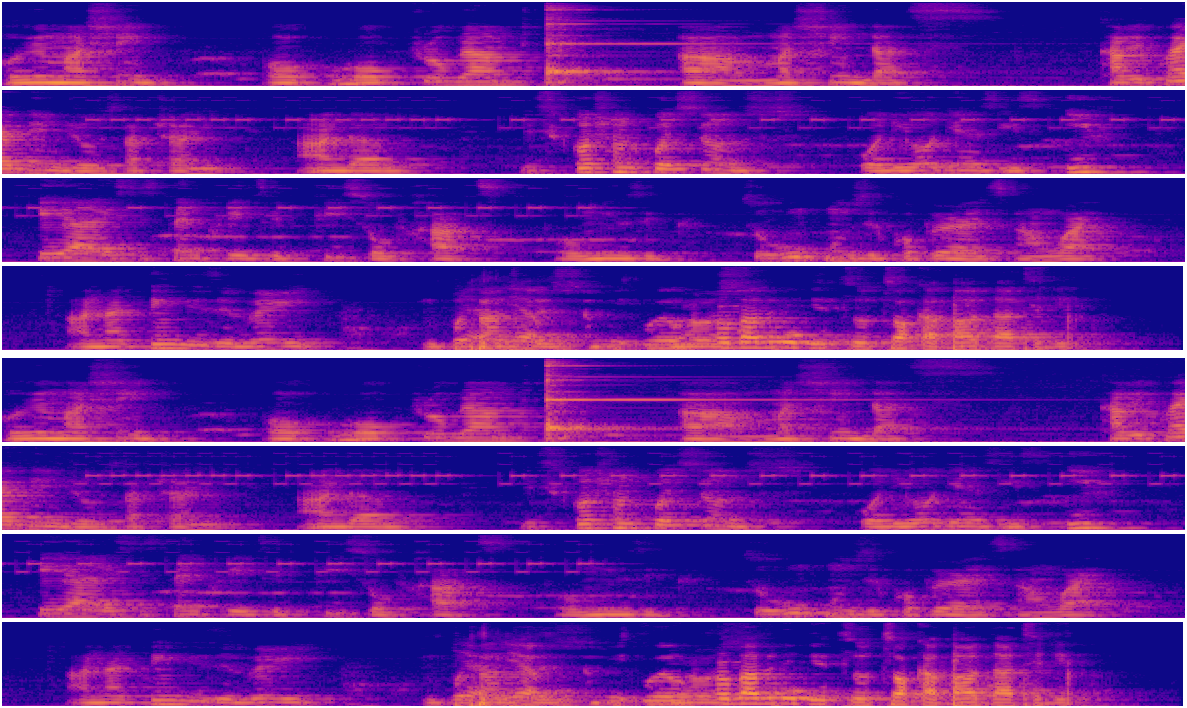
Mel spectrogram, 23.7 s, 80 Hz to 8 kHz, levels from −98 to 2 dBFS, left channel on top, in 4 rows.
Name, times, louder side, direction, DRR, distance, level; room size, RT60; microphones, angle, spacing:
voice 1, 0.0-2.6 3.0-4.9 5.5-7.1 7.4-8.1 8.5-9.9 10.2-11.5 12.0-15.3 15.5-17.3 18.1-19.6 19.9-20.8 21.1-21.4 21.7-21.8, left 2 dB, 60° left, 7 dB, 1.0 m, -37 dB
sound 1, 2.7-7.3, right 3 dB, 45° right, 2.1 m, -42 dB
sound 2, 6.3-14.8, right 2 dB, 15° right, 1.5 m, -54 dB
voice 2, 20.0-20.5 20.8-23.1, right 2 dB, 85° right, 3 dB, 1.0 m, -31 dB
12.0 x 7.5 x 6.3 m, 0.74 s
head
